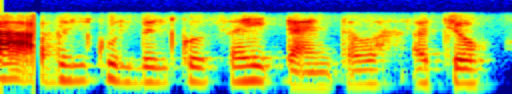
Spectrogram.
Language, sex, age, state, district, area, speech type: Sindhi, female, 45-60, Uttar Pradesh, Lucknow, urban, conversation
